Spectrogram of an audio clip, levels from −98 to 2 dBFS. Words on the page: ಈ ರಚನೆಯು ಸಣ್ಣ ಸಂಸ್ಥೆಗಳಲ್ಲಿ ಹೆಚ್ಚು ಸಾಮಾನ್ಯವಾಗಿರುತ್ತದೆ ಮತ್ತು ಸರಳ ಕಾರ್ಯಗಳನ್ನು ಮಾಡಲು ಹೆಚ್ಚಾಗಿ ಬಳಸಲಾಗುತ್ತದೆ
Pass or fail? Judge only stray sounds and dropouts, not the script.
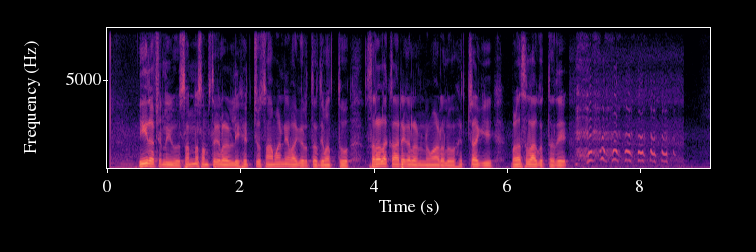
fail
